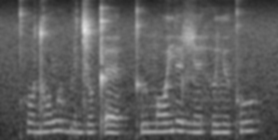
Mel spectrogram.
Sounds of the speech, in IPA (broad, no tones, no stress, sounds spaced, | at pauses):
kʰ o d o v ɯ b e d͡z ʊ kʼ ɛ | kʼ ɯ m ɔ j e ɮ e h ɯ lʲ ʊ kʼ u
